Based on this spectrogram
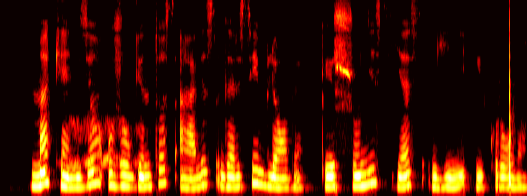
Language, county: Lithuanian, Kaunas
